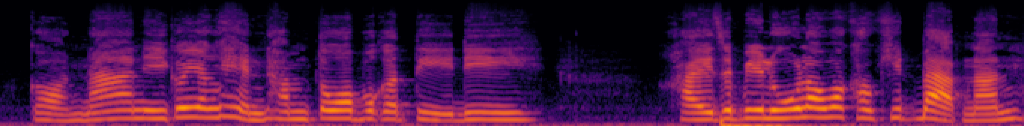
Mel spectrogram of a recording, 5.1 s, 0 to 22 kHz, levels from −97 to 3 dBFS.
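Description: Speech with plainly audible codec damage throughout: the top of the spectrum sounds grainy and breathy, as if partly replaced by noise. This is likely Bluetooth LC3 compression, whose transform coding texture fits 10 ms frames at around 48 kbps.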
